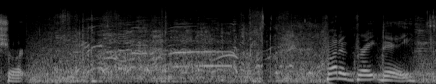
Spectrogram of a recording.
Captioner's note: crowd laughing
